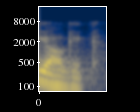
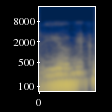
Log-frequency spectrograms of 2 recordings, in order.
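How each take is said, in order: First: यौगिक said as "yaugik", with an open au; the right way, यौगिक with a full au vowel; correct pronunciation. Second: यौगिक said as "योगिक", with a plain o; the wrong way, यौगिक with a short o vowel; wrong pronunciation. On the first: (यौगिक का सही उच्चारण, "औ" खोलकर) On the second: (यौगिक को "योगिक" उच्चारण, गलत तरीका) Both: Shown as a demonstration. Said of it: "यौगिक नहीं".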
